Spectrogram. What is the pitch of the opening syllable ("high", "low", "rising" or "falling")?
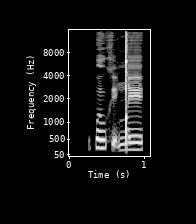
high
